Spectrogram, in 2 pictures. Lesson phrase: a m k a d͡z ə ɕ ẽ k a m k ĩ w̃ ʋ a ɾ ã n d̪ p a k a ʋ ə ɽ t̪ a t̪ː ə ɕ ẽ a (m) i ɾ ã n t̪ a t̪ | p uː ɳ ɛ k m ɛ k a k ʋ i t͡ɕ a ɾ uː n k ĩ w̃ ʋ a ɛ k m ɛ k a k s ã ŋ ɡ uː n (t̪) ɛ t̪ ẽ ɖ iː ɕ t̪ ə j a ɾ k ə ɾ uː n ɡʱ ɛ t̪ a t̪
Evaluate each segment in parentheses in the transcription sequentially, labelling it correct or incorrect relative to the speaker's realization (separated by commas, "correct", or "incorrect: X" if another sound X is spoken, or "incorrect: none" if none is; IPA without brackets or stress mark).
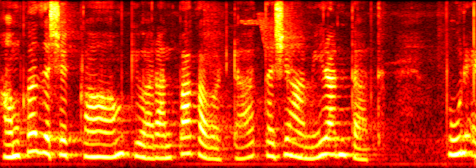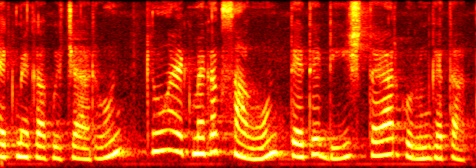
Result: correct, correct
